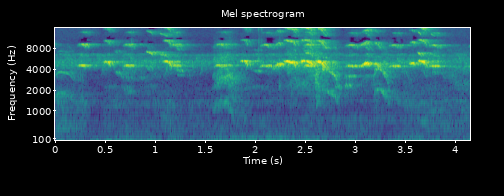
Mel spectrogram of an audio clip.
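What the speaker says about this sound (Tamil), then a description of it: "மயில் வந்து நம்ம தோட்டத்தில் உலாவிக்கிட்டு இருக்கோம்." Birds calling and chirping in a rural vegetable garden at dawn, where a peacock is wandering; bright, repeated calls stand out over a steady outdoor background with no talking.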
